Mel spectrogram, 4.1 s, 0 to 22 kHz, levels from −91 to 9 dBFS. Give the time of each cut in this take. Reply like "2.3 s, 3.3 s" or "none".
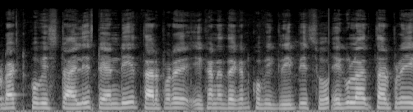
none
